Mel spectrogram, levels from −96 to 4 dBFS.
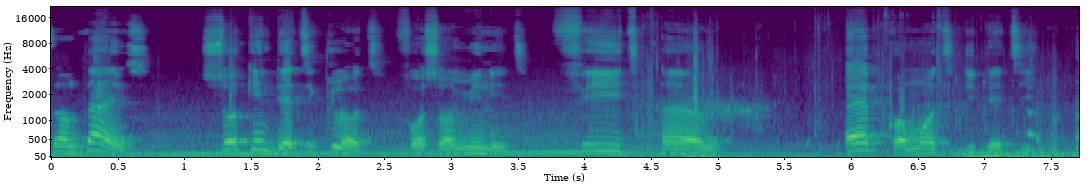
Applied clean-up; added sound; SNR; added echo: none; Squeak / Accelerating, revving, vroom / Vehicle; 6 dB; none.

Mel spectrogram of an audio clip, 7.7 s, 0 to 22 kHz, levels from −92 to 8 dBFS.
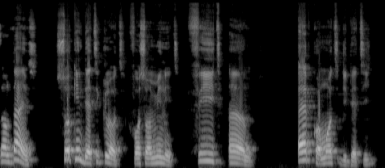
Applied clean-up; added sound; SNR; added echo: none; none; none; none.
